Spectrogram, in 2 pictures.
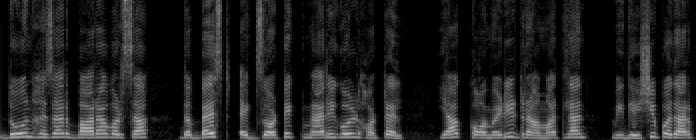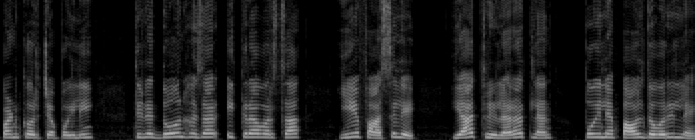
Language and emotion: Goan Konkani, neutral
